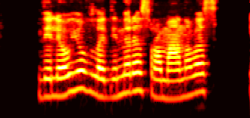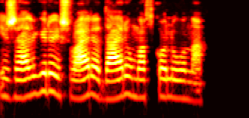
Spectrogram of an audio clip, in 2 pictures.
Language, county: Lithuanian, Vilnius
